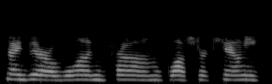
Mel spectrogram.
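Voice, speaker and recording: A woman's voice: mid-range voice, completely flat delivery, a little slow, smooth, dry recording. A woman working as a county fire dispatcher, relaying and repeating details in a clipped, procedural way over radio. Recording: tinny narrowband emergency radio.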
